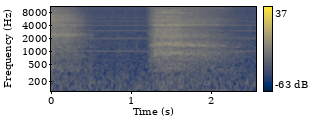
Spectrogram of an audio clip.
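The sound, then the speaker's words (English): A deep breath drawn in at a prayer gathering: a soft, airy rush that swells sharply partway through, then slowly tapers off, with no talking. “Will you breathe in? Take a deep breath with me.”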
